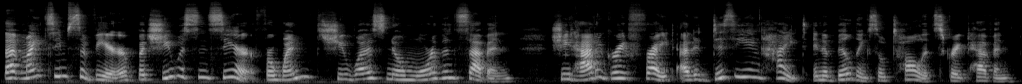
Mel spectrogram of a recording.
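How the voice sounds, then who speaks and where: A woman narrating a rhyming children's storybook aloud in an expressive, rhythmic, dramatic way. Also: on the high side, a little slow, breathy edge. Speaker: storybook reader.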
